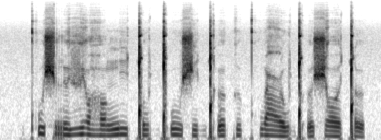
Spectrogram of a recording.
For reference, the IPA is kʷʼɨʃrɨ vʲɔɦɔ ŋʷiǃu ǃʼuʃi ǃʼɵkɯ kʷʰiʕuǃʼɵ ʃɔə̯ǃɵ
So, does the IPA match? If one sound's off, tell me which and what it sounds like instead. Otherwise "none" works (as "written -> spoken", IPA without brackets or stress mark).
ŋʷ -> ŋ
